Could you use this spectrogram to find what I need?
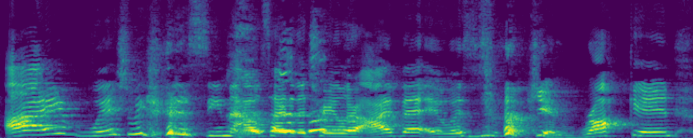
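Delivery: loud, laughing retelling; laughing hard. Real, not acted. Storyteller recalling the trailer losing it, loud and laughing. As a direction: belt it out through the laughter.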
